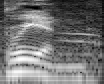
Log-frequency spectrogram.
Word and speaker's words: Brean: I'll just say though, the locals here, the locals call it Brienne. Brienne. It's like two syllables, would you believe?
